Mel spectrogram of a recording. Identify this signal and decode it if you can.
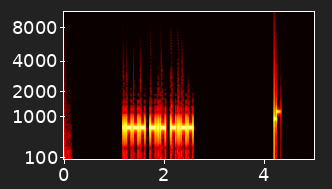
Morse code, heard as a keyed tone, about 34 wpm, 700 Hz. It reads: JKY
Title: USA Call Sign Postfixes - 3 Letters 35wpm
